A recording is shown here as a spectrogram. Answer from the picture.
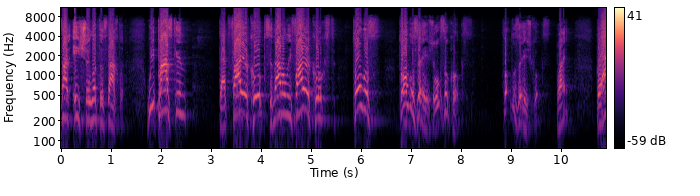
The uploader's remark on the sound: Shiur recorded in Yeshivas Ohr Reuven, Monsey, NY.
